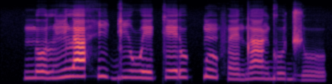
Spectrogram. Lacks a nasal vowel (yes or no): no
